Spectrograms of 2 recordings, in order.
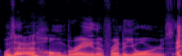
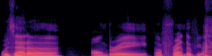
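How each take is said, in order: First: Slow, louder drawl on hombre; slow hombre take. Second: Cowboy voice. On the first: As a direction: stretch hombre out slowly. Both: Acted. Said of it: "saying hombre is so funny".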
